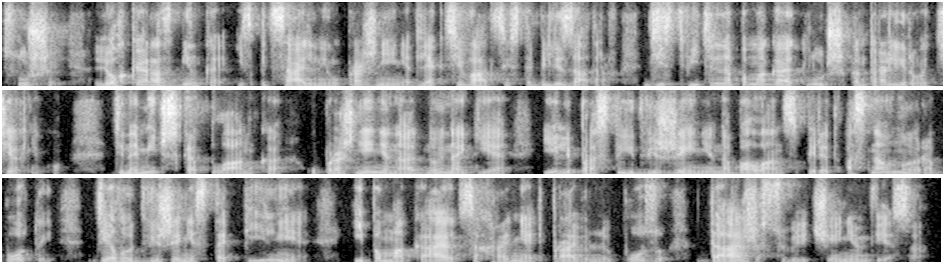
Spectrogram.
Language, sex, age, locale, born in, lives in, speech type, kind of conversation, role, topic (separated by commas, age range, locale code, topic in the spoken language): Russian, male, 20-24, ru-RU, Russia, Germany, read, expert-assistant, expert, Какие способы помогают лучше и быстрее освоить технику упражнений в силовом тренинге?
